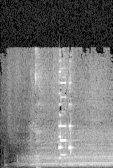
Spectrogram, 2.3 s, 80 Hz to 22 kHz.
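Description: ToolkitRC M6DAC charger powering up on AC mains. Its cooling fan spins up with a whir and a whine that rises slightly, then holds steady. About a second in, two short electronic startup beeps sound.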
